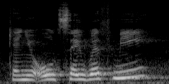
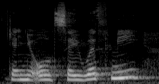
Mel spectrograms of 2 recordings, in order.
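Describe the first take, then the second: The two takes are said the same way.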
